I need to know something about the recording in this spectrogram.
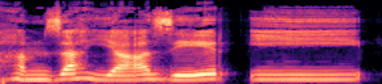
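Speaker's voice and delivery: ای stretched over two beats, slow and even; drawn-out recitation. Shown as a demonstration. Teacher drilling a child, recitation stretching ای. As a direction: hold the long ای for two counts. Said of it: "دو حرکات کھینچنا ہے اس کو".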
